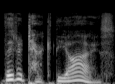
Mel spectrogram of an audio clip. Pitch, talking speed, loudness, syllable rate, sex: 155 Hz, 205 wpm, -19 LUFS, 4.5 syllables/s, male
